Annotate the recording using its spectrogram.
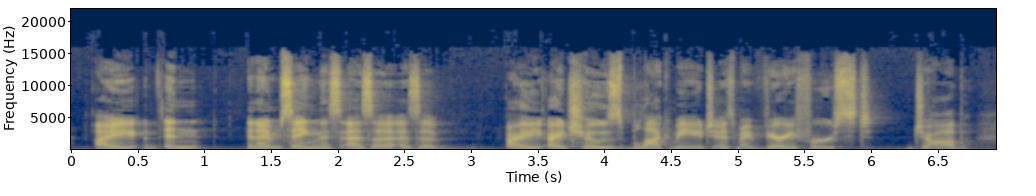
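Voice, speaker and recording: In a very clean recording with a silent background, a woman with a medium-pitched, unremarkable speaking voice talks fairly slowly with ordinary pitch variation. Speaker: podcast host. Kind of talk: casual chat.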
